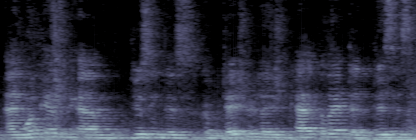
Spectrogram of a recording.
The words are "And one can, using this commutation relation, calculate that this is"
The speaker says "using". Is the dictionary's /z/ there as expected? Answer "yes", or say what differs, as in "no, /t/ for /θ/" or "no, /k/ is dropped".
yes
